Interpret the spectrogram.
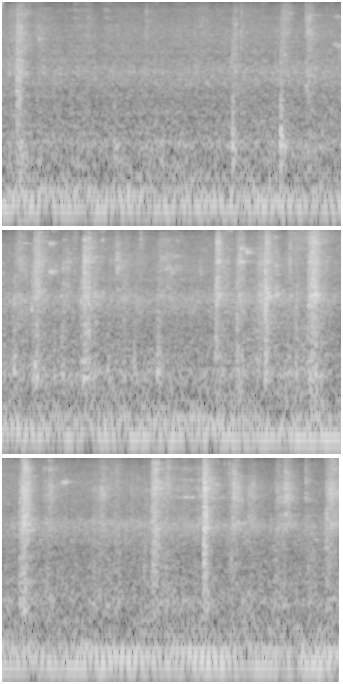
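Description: A commuter train carriage rolling over the track, heard from an open window: a steady low rumble with irregular clacks from the wheels crossing rail joints and points.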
